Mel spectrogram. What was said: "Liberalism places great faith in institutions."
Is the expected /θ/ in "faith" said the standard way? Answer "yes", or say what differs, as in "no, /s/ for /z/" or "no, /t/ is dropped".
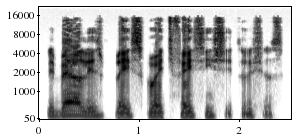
no, /s/ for /θ/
